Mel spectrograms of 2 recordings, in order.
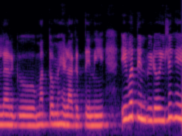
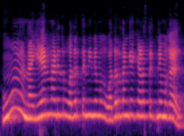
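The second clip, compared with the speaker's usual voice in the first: higher, louder indignant retort; yelling back; 7 semitones higher, 6 dB louder than usual. Acted. Daughter yells back at her mother who says she always yells. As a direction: snap back at her loudly. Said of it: "ಎಲ್ಲದಕ್ಕೂ ಒದರ್ತಿ".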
